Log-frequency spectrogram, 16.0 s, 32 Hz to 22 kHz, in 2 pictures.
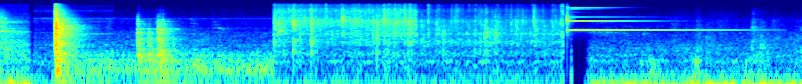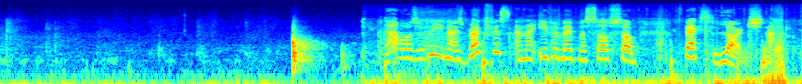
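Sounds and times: food sizzling in hot oil: 0:02.7 - 0:05.7
bright ding: 0:05.7 - 0:07.8.

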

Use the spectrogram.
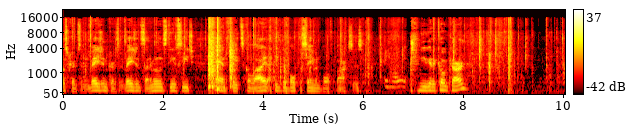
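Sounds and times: packaging clicks and taps: 0:01.6 - 0:06.9.

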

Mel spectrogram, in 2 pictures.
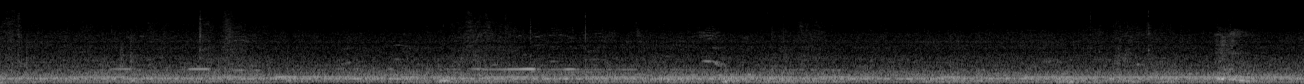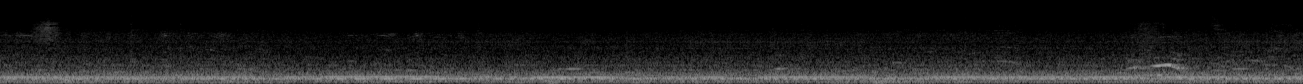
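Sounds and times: low mechanical hum: 0:00.0 - 0:26.0.

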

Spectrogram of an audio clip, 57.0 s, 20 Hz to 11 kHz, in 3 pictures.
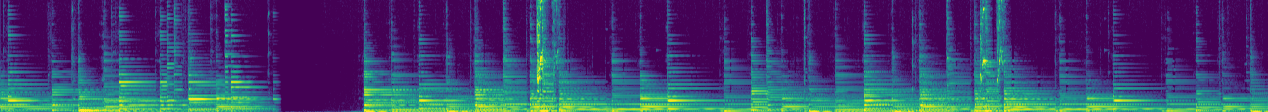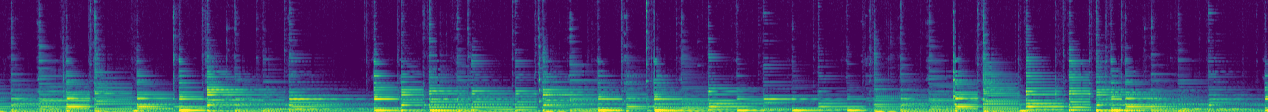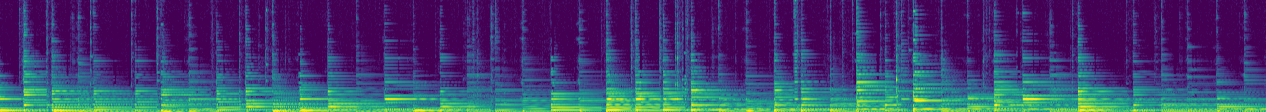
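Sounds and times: classical guitar fingerstyle: 0:00.0 - 0:04.3, 0:05.1 - 0:57.0.

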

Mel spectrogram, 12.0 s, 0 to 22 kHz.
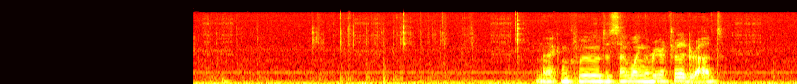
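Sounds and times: steady low hum: 0:02.9 - 0:11.9.

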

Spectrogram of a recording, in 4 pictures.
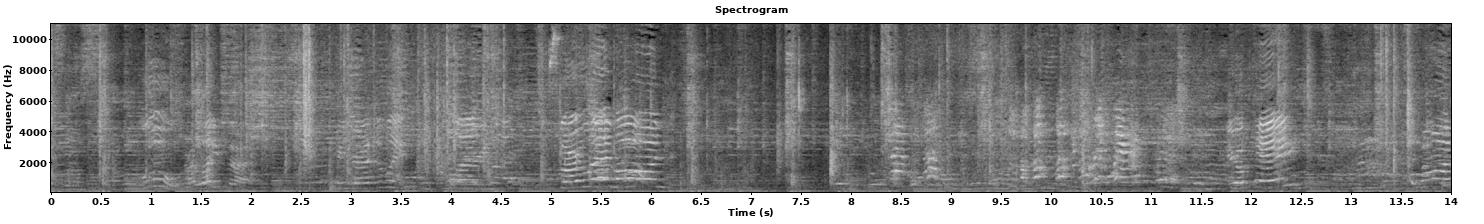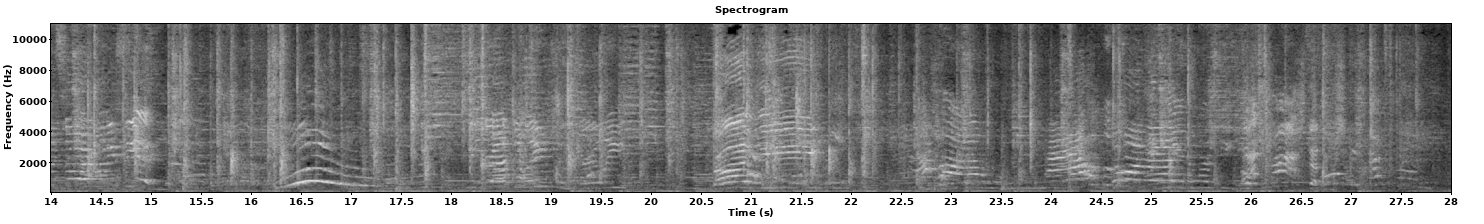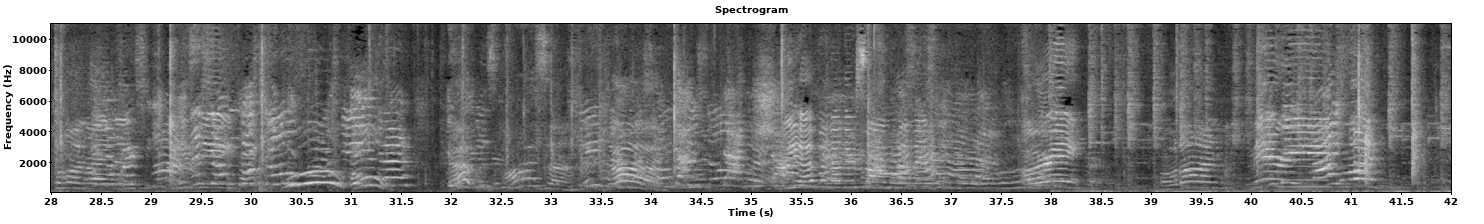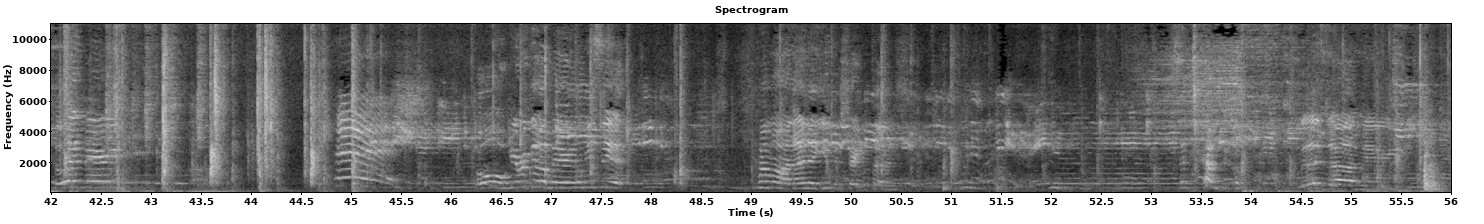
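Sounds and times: children chattering: 0:07.9 - 0:15.6, 0:22.5 - 0:38.5, 0:44.8 - 0:56.0.

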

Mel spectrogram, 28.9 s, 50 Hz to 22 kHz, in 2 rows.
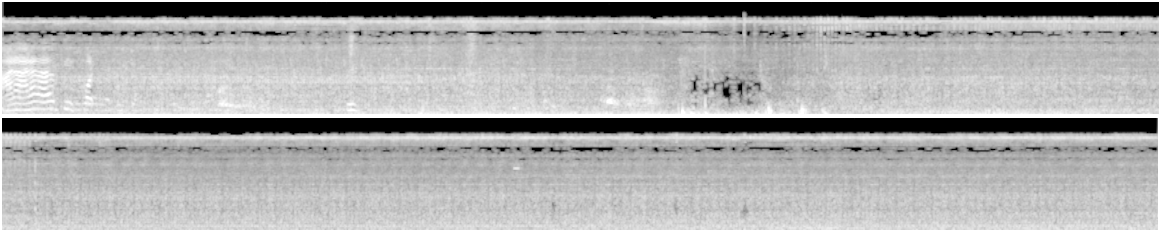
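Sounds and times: vehicle engine idling: 0:00.0 - 0:28.9.

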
